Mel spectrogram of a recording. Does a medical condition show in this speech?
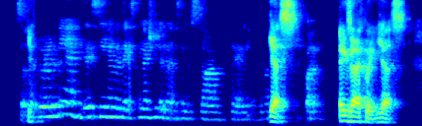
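No.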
